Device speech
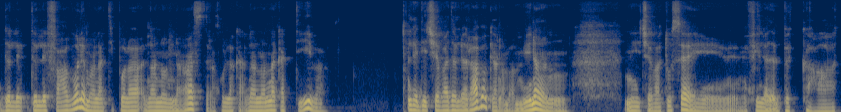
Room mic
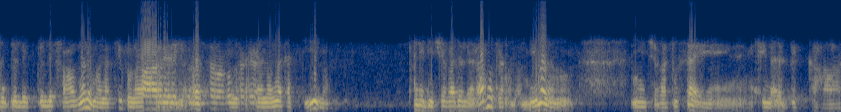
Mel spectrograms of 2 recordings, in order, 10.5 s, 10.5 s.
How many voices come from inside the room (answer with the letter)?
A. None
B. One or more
B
